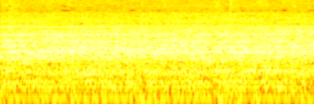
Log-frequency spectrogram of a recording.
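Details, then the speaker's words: Adult male bodybuilder with sleep apnea demonstrates his CPAP machine and mask, which pushes air through a tube to open his airway and stop snoring; steady, even whoosh of airflow while calibrating, no pauses or pulses. "so what this machine does is that it knows when im not getting enough air it forces air into me through this tube so it can open up my airway and forces air inside so my snoring then stops this is the mask do you hear the air? so now its working and on"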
